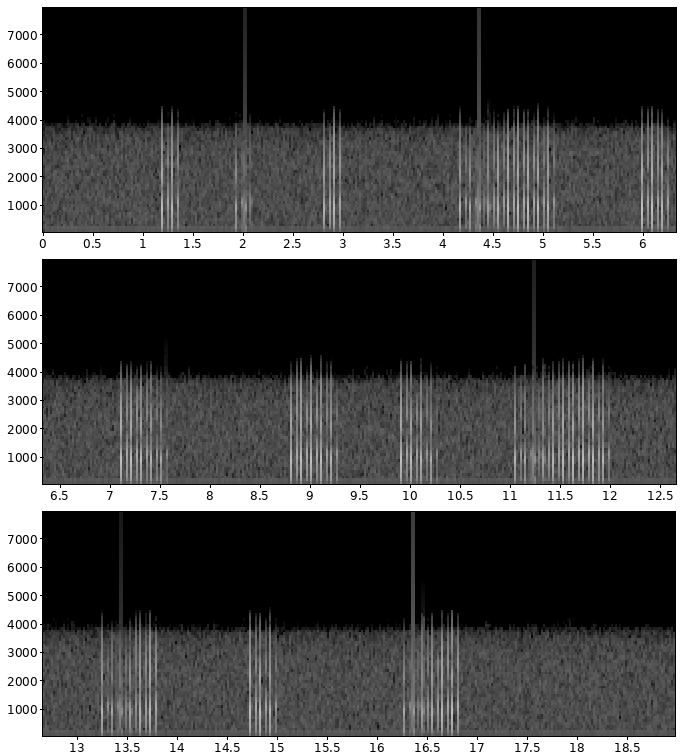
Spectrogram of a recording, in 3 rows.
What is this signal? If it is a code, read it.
Pulse dialling, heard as clicks on a phone line, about 10 pulses a second, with hum. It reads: 2 2 2 0 3 5 5 4 0 6 3 6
